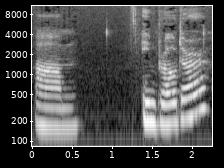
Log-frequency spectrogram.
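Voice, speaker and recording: A woman in her forties from Slovenia, with a Slovenian accent, answering interview questions about her design work with many pauses and ums. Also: on the low side, animated, darkish tone. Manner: hesitant, many ums and restarts. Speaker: graphic designer, guest.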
